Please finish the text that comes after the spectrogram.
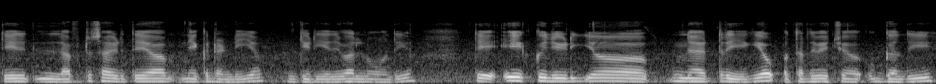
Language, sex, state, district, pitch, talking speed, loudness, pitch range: Punjabi, male, Punjab, Kapurthala, 140 Hz, 165 wpm, -17 LUFS, 130-150 Hz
